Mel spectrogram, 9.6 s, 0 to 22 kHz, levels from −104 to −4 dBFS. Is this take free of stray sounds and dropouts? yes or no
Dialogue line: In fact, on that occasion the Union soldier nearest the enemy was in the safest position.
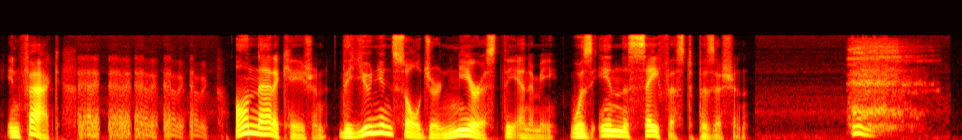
no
